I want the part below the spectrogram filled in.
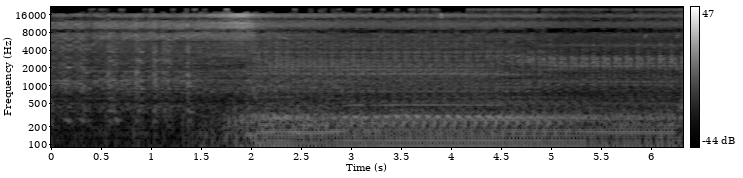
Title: Cranks but no start - starter fluid reveals root cause may be fuel pump/delivery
